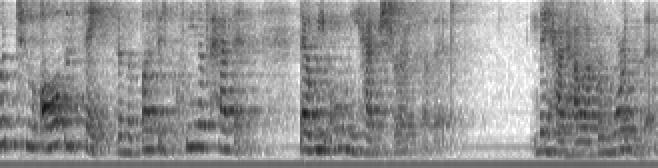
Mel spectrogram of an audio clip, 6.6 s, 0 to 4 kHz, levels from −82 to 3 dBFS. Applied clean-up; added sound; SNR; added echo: none; none; none; reverberation time 1.0 s.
